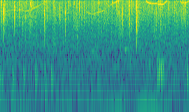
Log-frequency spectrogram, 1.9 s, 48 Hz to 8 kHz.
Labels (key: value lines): label: biophony, dolphin
recorder: SoundTrap 500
